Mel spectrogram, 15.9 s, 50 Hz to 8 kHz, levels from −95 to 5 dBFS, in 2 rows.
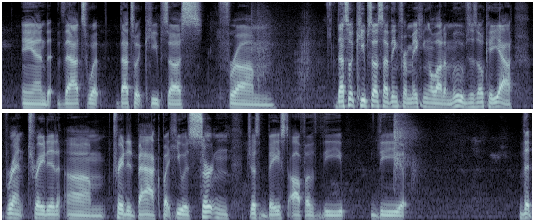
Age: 20-39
